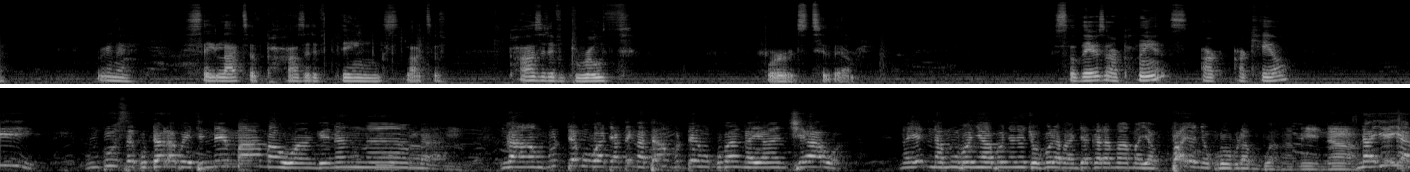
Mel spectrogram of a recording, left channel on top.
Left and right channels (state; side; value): different; both; correlation -0.01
